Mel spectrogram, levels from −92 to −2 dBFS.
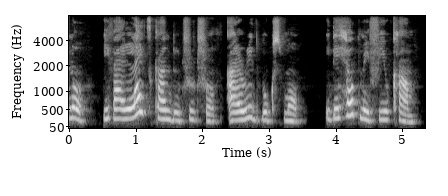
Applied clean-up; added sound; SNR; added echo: none; none; none; none.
